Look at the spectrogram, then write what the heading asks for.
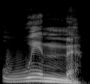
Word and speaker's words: Nguyen: Nguyen, I believe, is pronounced Win.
